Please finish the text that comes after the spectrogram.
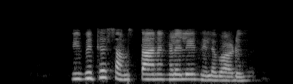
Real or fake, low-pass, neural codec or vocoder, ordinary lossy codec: real; 5.4 kHz; none; AAC, 32 kbps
